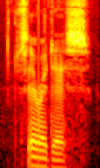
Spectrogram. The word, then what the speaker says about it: Seradess: S-E-R-A-D-E-S-S. – Sarah Dess.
